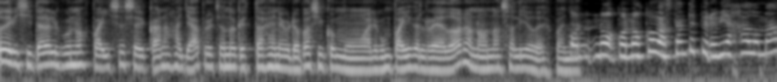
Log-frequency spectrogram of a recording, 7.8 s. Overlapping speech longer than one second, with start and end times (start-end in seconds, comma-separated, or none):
none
